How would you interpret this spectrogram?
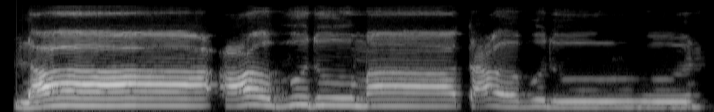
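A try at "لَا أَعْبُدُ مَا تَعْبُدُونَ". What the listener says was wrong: इतना जोर से आइन निकालते हैं कि हमजा को भी आइन मिला देते हैं।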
